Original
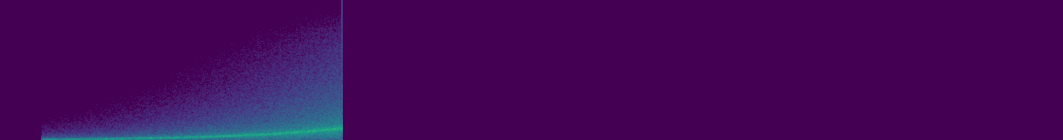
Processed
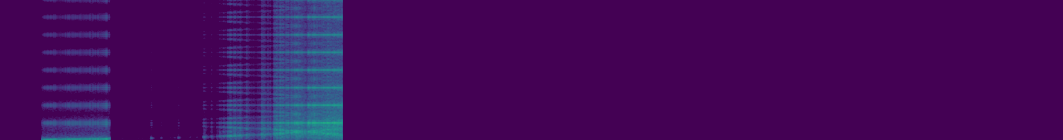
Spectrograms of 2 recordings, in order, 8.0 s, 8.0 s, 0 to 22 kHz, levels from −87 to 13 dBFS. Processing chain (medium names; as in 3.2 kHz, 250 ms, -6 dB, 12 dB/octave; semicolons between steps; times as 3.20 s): sorted samples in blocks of 16 samples; 0.83–2.51 s: gate -28 dBFS, range -54 dB; trim -1 dB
